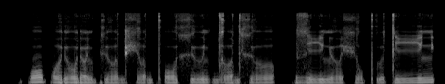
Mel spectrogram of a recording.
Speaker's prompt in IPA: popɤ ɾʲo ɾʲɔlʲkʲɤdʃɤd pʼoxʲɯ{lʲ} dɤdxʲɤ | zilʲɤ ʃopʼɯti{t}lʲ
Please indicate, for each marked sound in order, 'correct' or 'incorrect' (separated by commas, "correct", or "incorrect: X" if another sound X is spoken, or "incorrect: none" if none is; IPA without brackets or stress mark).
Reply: correct, incorrect: none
